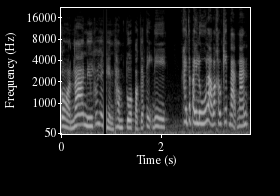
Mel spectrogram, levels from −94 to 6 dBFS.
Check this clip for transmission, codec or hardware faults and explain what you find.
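Two faults stand out in this speech clip. At 0.85 to 0.92 s, a digital broadcast dropout occurs: the receiver lost valid frames and muted, leaving a silent hole of about 64 ms, consistent with two lost frames. From 1.64 s to the end, a section at the wrong speed runs 1.39 times too fast, likely from playback against a mismatched clock, raising the pitch about five semitones and hurrying the delivery.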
